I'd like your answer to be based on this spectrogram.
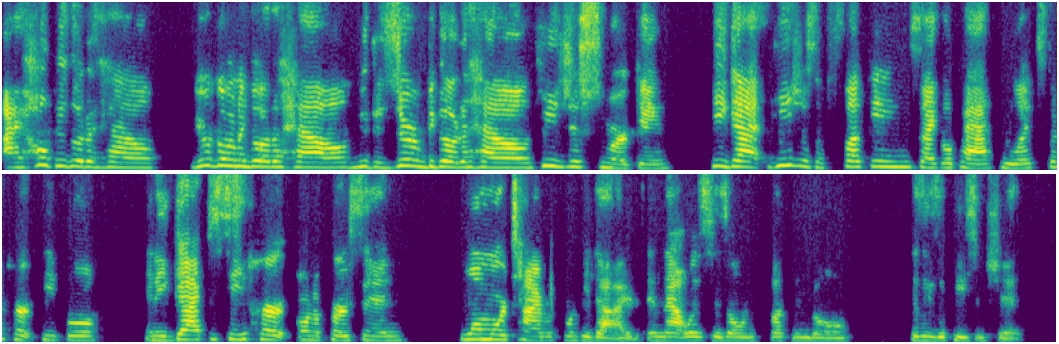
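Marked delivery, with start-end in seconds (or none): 0.0-4.0 mock screamed words, kept small and mild. Retelling how a woman screamed at a smirking man, imitating someone screaming. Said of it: "as she's screaming".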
